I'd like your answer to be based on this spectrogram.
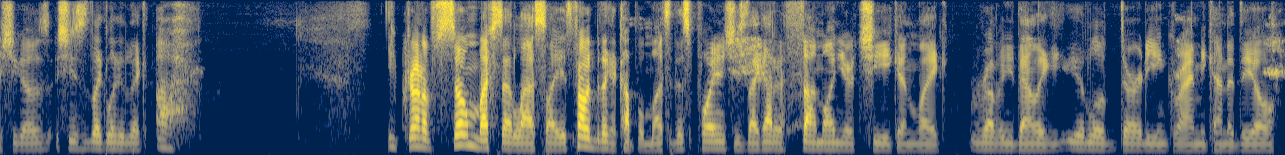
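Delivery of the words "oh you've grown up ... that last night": longing, wistful tone. Narrating a woman who sits across the table and speaks to you, wistful. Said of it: "she looks at you like kind of wistfully".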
